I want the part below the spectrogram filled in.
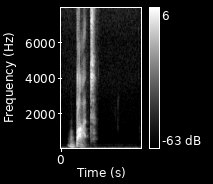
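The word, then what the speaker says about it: בת: has a dog-ish so it is pronounced ba comets is ah and tav is to altogether this is pronounced bot bot means daughter let's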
